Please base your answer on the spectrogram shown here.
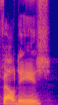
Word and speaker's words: Valdez: Valdes right okay and it is pronounced Valdes but it is spelled Valdez right okay and I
